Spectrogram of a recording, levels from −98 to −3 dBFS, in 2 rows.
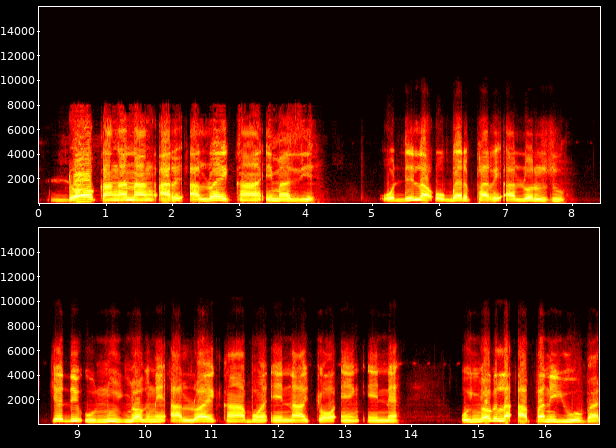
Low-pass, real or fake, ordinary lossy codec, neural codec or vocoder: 7.2 kHz; real; Opus, 16 kbps; none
